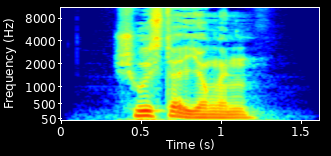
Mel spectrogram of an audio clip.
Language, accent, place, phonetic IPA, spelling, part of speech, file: German, Germany, Berlin, [ˈʃuːstɐˌjʊŋən], Schusterjungen, noun, De-Schusterjungen.ogg
- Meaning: 1. genitive singular of Schusterjunge 2. plural of Schusterjunge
